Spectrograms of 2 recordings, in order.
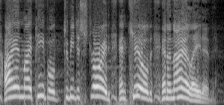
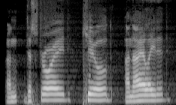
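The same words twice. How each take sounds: First: Loud, high-pitched denunciation; crying out. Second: Measured echo, word by word; dawning recognition. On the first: Queen crying out that her people are doomed, loud and high. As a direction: cry out each fate forcefully. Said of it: "she cried". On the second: Haman recognising words from his own edict, halting echo. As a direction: repeat each word separately, with pauses between. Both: Acted.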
